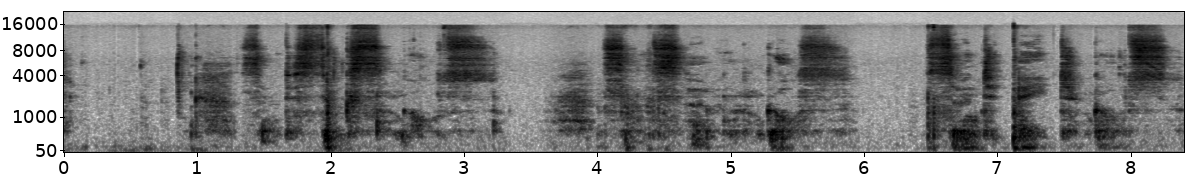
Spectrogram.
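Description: A man whispering softly and close to the microphone in short phrases with pauses between them, with a few light taps or scratches in between.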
